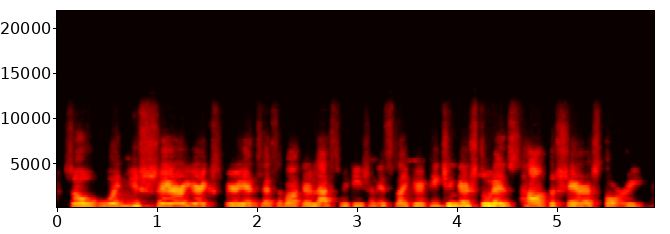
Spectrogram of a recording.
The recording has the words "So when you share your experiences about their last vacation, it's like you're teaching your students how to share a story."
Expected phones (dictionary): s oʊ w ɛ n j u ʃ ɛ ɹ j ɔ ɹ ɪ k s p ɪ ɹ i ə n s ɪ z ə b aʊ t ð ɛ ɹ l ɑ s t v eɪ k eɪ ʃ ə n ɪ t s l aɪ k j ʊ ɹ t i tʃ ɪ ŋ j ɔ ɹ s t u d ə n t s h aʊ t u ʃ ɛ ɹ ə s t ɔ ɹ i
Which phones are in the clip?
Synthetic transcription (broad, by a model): s oʊ w ɛ n j u ʃ ɛ ɹ j ɔ ɹ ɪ k s p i ɹ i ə n s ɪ s ə b aʊ t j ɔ ɹ l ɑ s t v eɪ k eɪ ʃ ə n ɪ t s l aɪ k j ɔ ɹ t i tʃ ɪ ŋ j ɔ ɹ s t u d ə n t s h aʊ t u ʃ ɛ ɹ ə s t ɔ ɹ i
